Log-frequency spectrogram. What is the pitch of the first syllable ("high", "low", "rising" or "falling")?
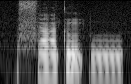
low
